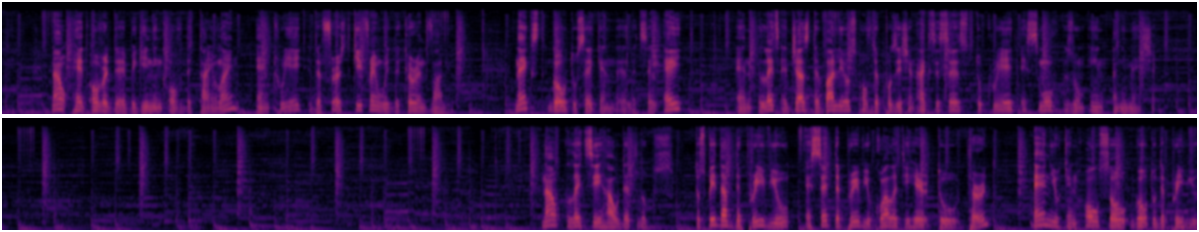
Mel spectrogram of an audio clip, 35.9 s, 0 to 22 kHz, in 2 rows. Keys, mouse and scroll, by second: 1.0 click, 3.6 click, 5.1 click, 10.3 click, 15.0 click, 18.6 click, 22.4 click, 24.8 click, 26.4 click, 29.8 click, 32.3 click.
